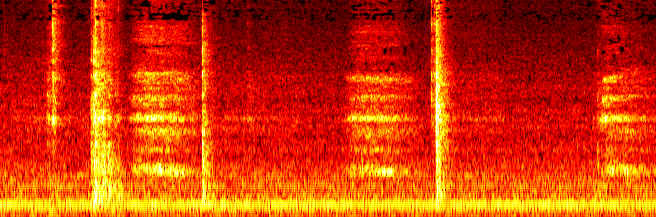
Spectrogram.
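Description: A man breathing out hard twice, with a few sharp clicks or taps; the loudest click comes about four seconds in. A steady low hum runs underneath. The hard breathing is him coping with the burn of a very hot sauce.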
